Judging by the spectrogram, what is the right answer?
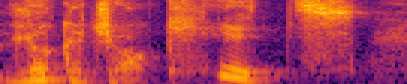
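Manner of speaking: acted old woman voice. Quoting the grandma's line from the movie: imitating the grandma character. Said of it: "when the grandma is just like".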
